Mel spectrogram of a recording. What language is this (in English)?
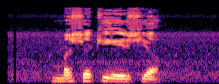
Urdu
